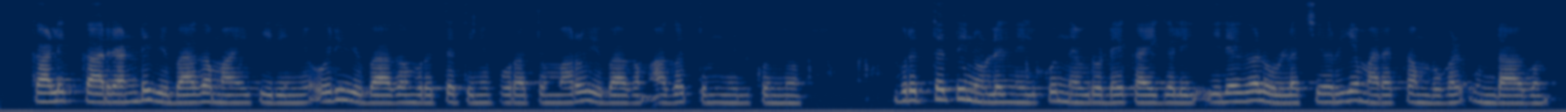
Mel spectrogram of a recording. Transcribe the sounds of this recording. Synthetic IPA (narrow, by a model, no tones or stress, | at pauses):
kɐɭikːaːrɾɐɳɖɨʋibʱaːɣɐmaːjit̪iɾiɲːɨʔo̞ɾuʋibʱaːɣɐmʋrɨt̪ːɐt̪ːinɨpurɐt̪ːumːɐruʋibʱaːɣɐmɐɣɐt̪ːumnilkunːu | ʋrɨt̪ːɐt̪ːinuɭːilnilkunːɐʋɐɾuɽe̞kɐjɣɐɭililɐɣɐɭuɭːɐt͡ɕerijɐmɐɾɐkːɐmbuɣɐɭuɳɖaːɣum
